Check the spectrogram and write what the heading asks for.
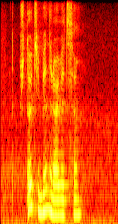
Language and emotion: Russian, neutral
